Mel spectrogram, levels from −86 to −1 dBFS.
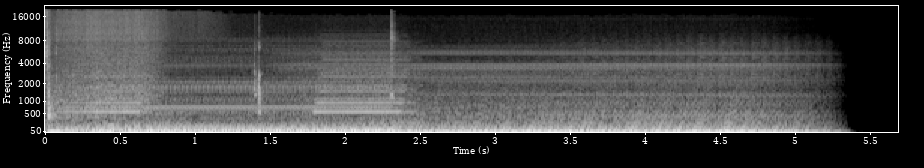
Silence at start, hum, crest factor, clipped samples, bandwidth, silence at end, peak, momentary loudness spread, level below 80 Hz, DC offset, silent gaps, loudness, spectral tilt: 0 s; none; 14 dB; under 0.1%; 19.5 kHz; 0.4 s; -4 dBFS; 6 LU; -18 dBFS; under 0.1%; none; -23 LUFS; -5 dB/octave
